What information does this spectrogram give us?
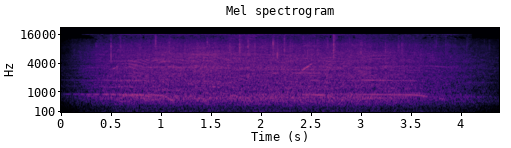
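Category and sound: crowd, spectators cheering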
